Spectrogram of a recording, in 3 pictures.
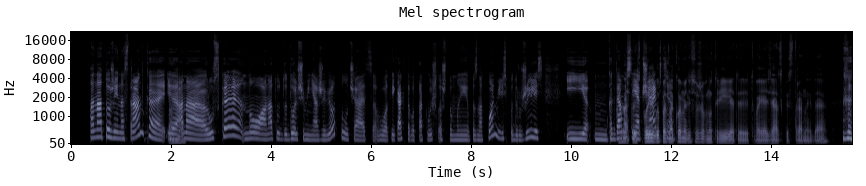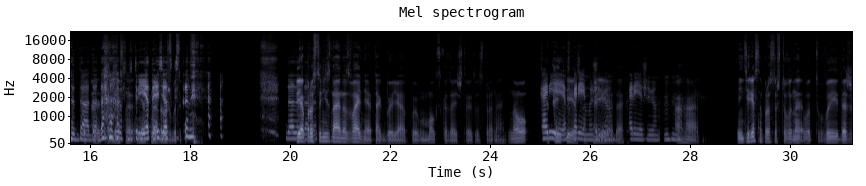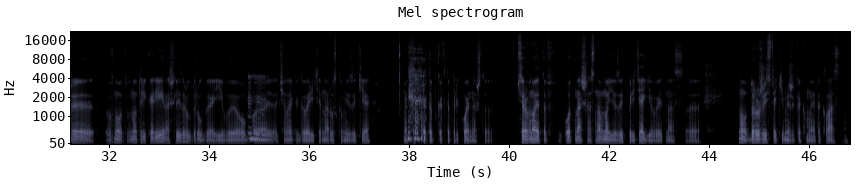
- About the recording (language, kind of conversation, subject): Russian, podcast, Как общение с людьми подстёгивает твою креативность?
- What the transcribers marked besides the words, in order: chuckle; laughing while speaking: "да"; laugh; chuckle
